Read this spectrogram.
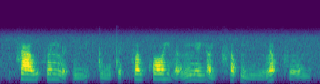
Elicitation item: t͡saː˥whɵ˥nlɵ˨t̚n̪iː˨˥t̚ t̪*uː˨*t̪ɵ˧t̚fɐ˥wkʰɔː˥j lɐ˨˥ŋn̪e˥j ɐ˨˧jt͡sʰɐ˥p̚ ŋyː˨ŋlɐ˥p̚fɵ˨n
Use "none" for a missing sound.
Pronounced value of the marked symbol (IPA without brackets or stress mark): uː˨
